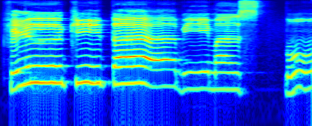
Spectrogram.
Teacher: Mastura tu panjang 2 ketukan karena ada waw mati diawali dengan dhammah. Jadi kalau dibaca panjang 2 ketukan berarti pasangannya waw mati itu dhammah. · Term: mad asli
